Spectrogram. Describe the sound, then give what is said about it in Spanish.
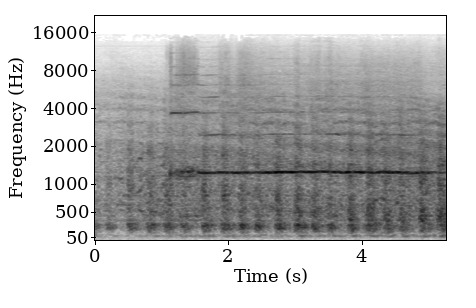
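A train pulls into a station crowded with waiting people, with rhythmic chugging beneath a steady hiss of steam and a long high whistle that begins about a second in and holds to the end. “El tren se detiene entre la gente.”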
